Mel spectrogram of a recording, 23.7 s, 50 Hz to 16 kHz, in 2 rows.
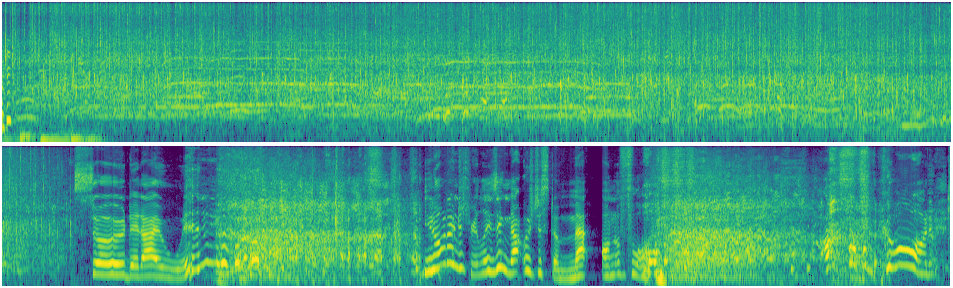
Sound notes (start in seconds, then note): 0.2 cheering, applause; 5.3 laughs; 14.2 laughter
